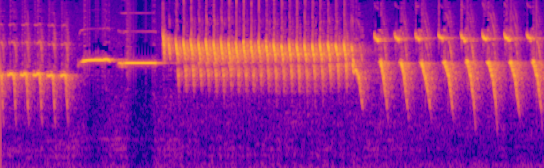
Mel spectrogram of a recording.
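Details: Loud, close Belgian canary song: a rapid low trill, two clear level whistles, a bright fast rolling trill, then a series of quick descending chirps about five per second, notes blending smoothly into one another.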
